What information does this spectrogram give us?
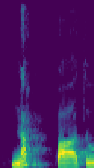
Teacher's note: ప ఉన్నందువల్ల విసర్గ పూర్తిగా పలకరు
